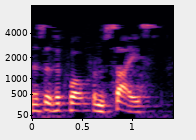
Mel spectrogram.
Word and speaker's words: Seiss: Well, is Sykes with a K or a T? – It's with an S. It's S-E-I-S-S. J.A. Seiss. – Spell it again. – S-E-I-S-S.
